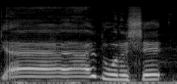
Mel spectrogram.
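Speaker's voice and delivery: high falsetto drag queen voice; camp, high-pitched diva; mocking the drag host up high. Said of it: "she's all like".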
